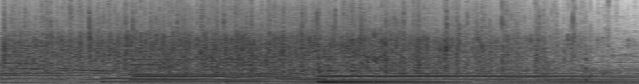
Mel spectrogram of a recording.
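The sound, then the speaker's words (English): Standing audience applause welcoming a speaker to kick off a morning session: loud, sustained clapping from a large crowd, steady and thick throughout, easing slightly at the very end. “would you stand with me to your feet, put your hands together, and welcome the one, the only, Ryan Brodien, as he kicks off this morning's speaking.”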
